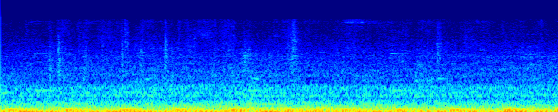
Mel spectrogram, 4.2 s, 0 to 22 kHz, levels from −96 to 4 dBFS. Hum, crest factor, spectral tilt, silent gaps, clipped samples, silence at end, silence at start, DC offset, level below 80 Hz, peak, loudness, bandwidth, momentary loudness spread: none; 12 dB; -9 dB/octave; none; under 0.1%; 0 s; 0 s; under 0.1%; -30 dBFS; -16 dBFS; -34 LUFS; 3.9 kHz; 2 LU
